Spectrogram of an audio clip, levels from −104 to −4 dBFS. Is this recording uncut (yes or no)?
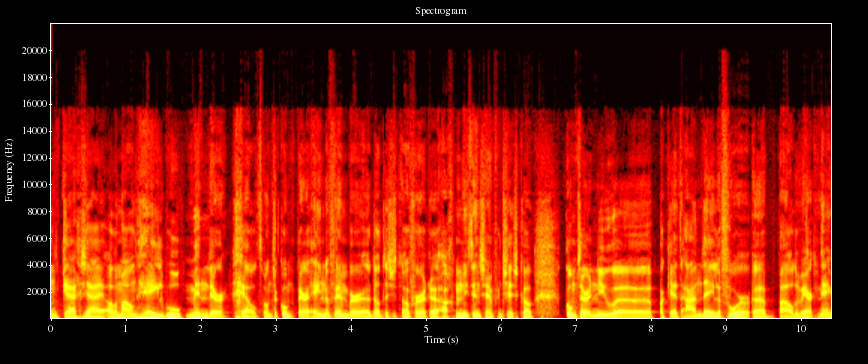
yes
